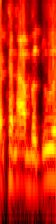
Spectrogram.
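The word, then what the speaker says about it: نعبد: गलत बोलते हैं, हाँ, या खनाबुदू है, बदो नहीं है, वो हाँ, हमेशा गलत बोलते हैं, या खनाबुदू है या नस्ताइन।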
